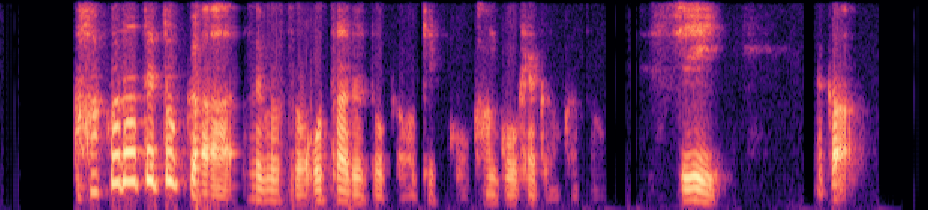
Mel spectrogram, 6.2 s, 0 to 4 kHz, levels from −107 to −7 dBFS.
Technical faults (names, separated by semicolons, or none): repeated packet loss (robotic sound)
